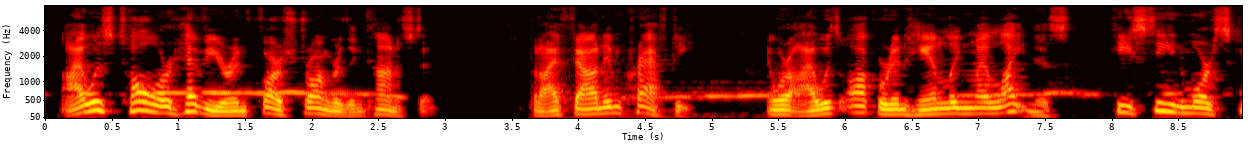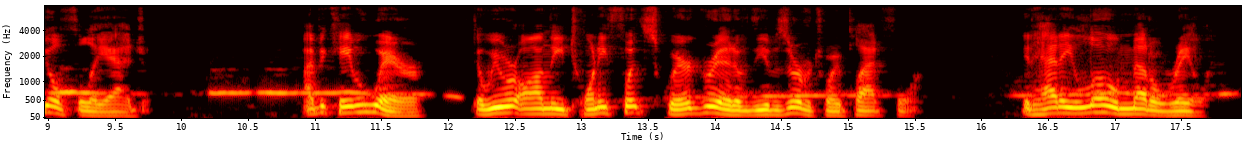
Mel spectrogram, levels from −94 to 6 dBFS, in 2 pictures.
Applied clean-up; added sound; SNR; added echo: classical method Wiener filter.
